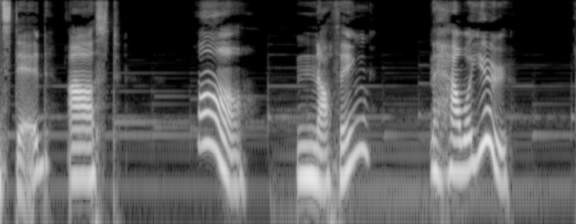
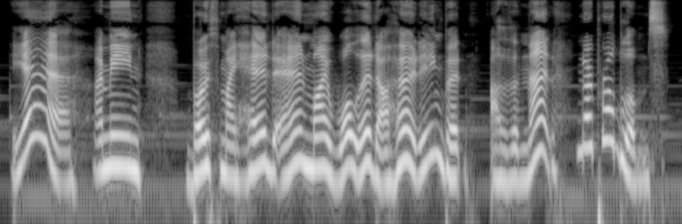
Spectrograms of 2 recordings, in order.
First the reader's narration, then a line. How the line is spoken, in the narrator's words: he said with a pleasant laugh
